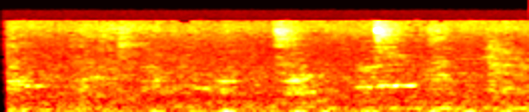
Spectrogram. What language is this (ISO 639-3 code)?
pus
